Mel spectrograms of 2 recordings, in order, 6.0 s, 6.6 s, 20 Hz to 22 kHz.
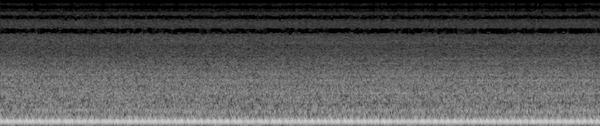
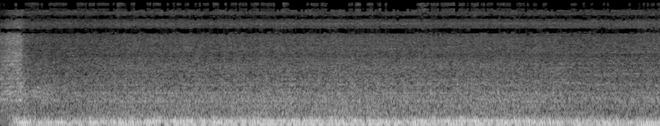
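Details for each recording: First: Freshly rebuilt 454 V8 in a 1970 Chevelle at its first start-up: loud, even, fast drone holding steady pitch; engine runs on because the idle is set too high. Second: Freshly rebuilt 454 V8 in a 1970 Chevelle, four-speed, warmed up after first start and timing: deep even burble settling to steady idle, no knocking; lifters sound decent, no need to adjust, running normally.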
